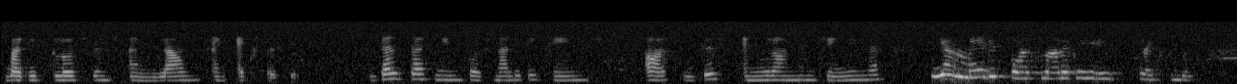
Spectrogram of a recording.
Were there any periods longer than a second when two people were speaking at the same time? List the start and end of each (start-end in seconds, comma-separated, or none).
none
